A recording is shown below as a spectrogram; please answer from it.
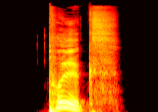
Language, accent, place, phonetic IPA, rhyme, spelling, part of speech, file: German, Germany, Berlin, [pʊlks], -ʊlks, Pulks, noun, De-Pulks.ogg
- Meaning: genitive of Pulk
